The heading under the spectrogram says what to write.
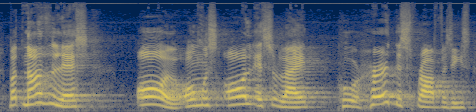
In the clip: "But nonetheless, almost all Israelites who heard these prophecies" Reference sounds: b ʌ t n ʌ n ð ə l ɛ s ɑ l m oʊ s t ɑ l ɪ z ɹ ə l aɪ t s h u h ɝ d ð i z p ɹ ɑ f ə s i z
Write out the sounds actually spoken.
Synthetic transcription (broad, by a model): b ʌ t n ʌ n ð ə l ɛ s ɑ l m oʊ s t ɑ l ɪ s ɹ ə l aɪ t h u h ɝ d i s p ɹ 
